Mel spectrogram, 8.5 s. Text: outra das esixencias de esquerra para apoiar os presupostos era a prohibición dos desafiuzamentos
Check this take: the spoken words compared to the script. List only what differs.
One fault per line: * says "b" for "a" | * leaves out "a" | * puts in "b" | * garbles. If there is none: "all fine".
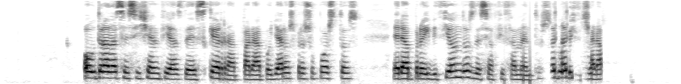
* garbles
